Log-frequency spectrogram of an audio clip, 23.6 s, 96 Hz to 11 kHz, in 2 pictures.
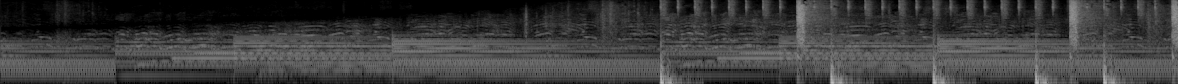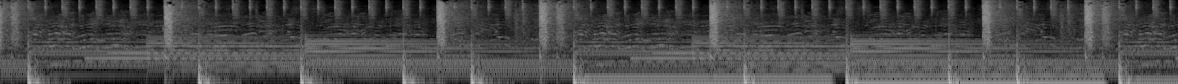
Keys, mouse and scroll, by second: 2.8 middle click, 3.7 scroll down 1, 5.2 alt+middle click, 5.6 alt+scroll up 1, 6.3 alt+middle click, 9.4 scroll down 1, 9.9 alt+middle click, 10.2 alt+scroll up 2, 10.5 right click, 12.6 ctrl+click, 14.5 ctrl+click, 15.8 ctrl+click, 17.1 alt+middle click, 22.1 ctrl+click.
